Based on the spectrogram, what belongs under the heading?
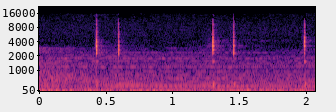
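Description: Wild turkey: four short, sharp clicking notes over a steady ambient music drone.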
